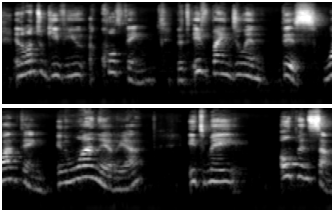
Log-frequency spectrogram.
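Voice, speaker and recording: A woman speaks at a fairly slow pace in a high voice with very wide pitch swings, and audible room echo surrounds her. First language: not English. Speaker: self-help vlogger. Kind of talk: casual motivational talk. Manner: halting, with self-corrections.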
